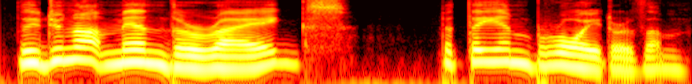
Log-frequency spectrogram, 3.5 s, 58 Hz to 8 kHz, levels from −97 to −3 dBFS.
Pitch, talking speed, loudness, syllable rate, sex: 175 Hz, 175 wpm, -15 LUFS, 4.3 syllables/s, male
